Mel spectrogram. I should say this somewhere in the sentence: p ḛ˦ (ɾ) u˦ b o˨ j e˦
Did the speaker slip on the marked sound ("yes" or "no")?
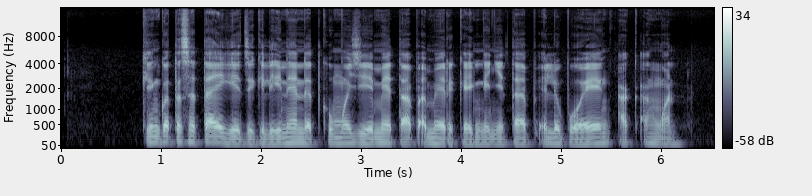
yes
